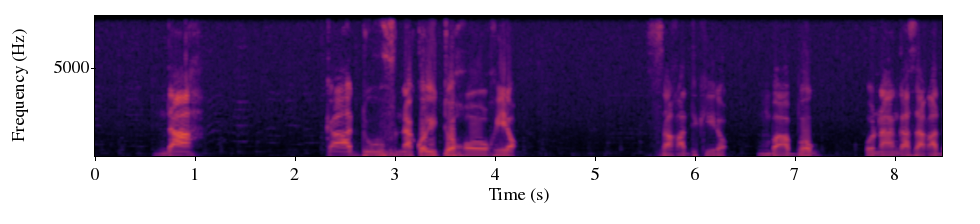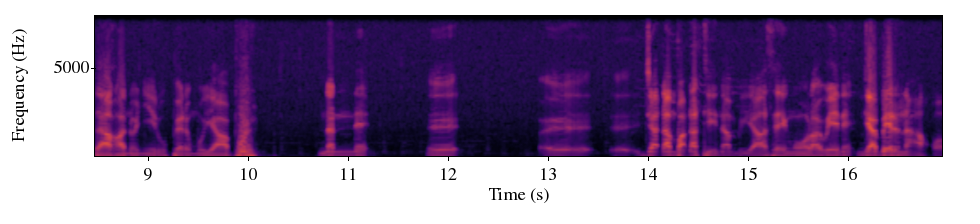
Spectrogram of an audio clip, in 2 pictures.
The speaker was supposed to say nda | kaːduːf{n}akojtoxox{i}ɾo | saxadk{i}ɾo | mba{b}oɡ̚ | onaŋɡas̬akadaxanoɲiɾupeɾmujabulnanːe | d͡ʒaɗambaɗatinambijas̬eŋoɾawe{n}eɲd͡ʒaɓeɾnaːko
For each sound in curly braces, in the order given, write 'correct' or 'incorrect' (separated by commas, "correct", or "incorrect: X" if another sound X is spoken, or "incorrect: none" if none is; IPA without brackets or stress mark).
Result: correct, correct, correct, correct, correct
